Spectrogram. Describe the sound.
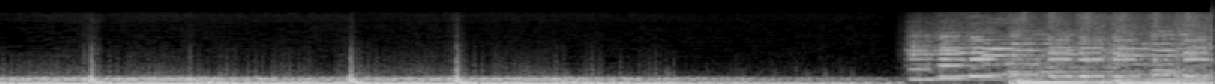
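A heartbeat sound effect: a few dull, low thumps over a steady, deep throbbing hum. Music cuts in abruptly near the end.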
